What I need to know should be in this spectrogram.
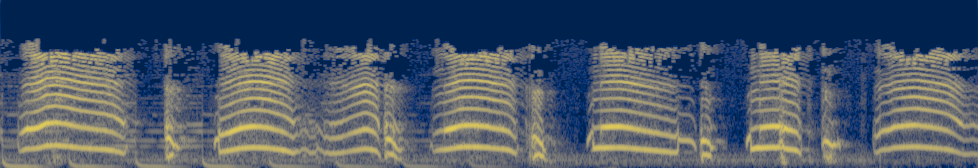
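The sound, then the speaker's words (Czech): A baby crying in Bosnia and Herzegovina gives many loud, high, wavering wails with short gasping pauses between them, and no other voices. “Ovaj zvuk plača bebe u Bosni i Hercegovini, sve se slabije čuje.”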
